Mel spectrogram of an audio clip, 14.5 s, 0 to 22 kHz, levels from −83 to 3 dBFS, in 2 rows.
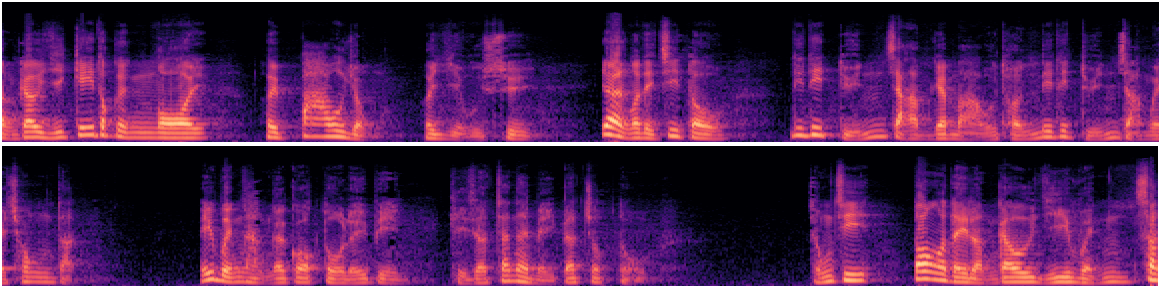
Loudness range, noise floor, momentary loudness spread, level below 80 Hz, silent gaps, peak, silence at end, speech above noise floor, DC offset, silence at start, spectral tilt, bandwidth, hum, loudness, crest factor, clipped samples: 6 LU; -62 dBFS; 15 LU; -60 dBFS; none; 0 dBFS; 0 s; 45 dB; under 0.1%; 0 s; -5.5 dB/octave; 13.5 kHz; none; -17 LUFS; 18 dB; under 0.1%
